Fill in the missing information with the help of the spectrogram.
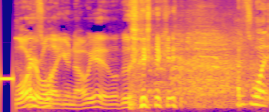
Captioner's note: laughter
